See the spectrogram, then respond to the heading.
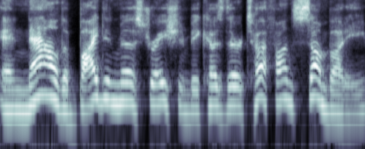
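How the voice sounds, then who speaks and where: A man's fairly high-pitched voice with very wide pitch swings. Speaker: editorial cartoonist, political podcast co-host. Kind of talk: casual political debate. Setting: home studio, remote.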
